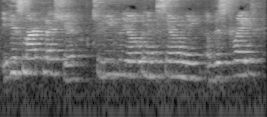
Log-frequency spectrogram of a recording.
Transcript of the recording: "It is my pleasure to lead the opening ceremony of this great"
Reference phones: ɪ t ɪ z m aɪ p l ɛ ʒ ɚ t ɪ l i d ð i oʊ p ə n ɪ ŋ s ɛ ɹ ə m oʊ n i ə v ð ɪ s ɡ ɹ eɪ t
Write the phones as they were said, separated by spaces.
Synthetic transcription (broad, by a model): ɪ t ɪ z m aɪ p l ɛ ʒ ɚ t ɪ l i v ð i oʊ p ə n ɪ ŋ s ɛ ɹ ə m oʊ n i ə v ð ɪ s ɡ ɹ eɪ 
